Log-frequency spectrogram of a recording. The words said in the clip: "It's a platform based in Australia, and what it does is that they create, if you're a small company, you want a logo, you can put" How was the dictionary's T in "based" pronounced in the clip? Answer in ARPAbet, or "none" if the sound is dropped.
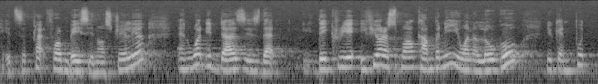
none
